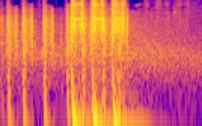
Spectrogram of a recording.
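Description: Loud, close automatic gunfire in the battle royale video game PUBG, a rapid burst of about ten shots that speeds into a dense cluster before ringing off into a fading tail.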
